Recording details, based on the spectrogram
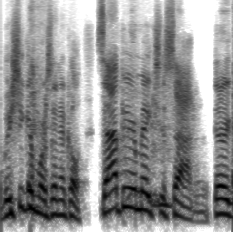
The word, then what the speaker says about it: Zapier: The CEO taught me a mnemonic about how to pronounce Zapier, Zapier. And I, oh yeah, they did. Happier makes you happier.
